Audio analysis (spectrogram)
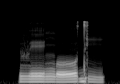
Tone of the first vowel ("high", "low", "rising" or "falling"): low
